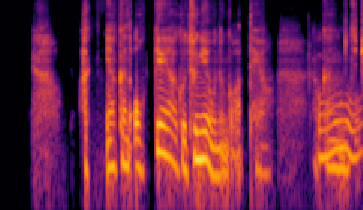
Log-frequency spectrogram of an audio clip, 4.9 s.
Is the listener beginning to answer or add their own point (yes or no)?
no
